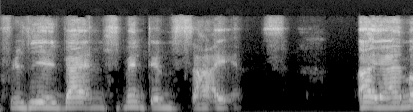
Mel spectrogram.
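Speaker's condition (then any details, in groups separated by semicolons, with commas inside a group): Cerebral palsy; lifelong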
